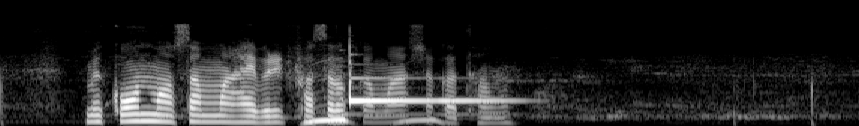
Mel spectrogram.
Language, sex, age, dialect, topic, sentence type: Chhattisgarhi, female, 25-30, Northern/Bhandar, agriculture, question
